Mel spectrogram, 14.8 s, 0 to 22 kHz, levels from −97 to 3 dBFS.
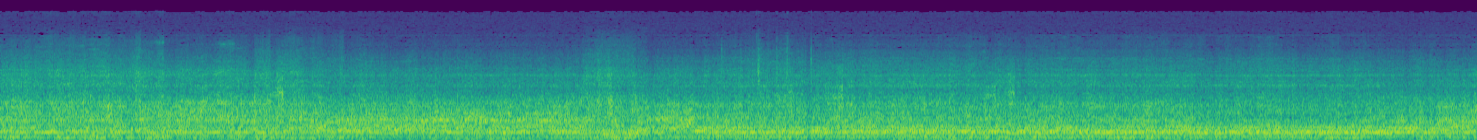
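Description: The audio carries a train of clicks from 7.24 to 8.33 s: about ten similar pops at roughly 7.4 per second, unevenly spaced, peaking around 5 dB above the signal. They are likely from electrical interference or a faulty connection or power supply, showing as thin vertical broadband lines on a spectrogram and narrow spikes in the waveform.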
